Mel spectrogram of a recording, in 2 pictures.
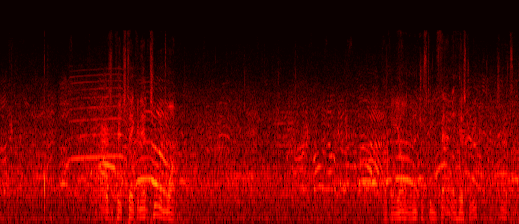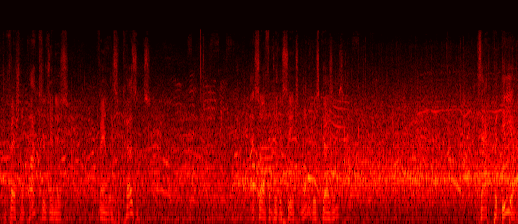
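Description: A crowd murmurs in a large outdoor stadium.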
